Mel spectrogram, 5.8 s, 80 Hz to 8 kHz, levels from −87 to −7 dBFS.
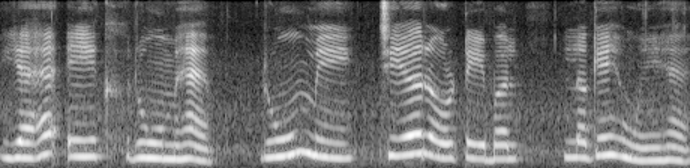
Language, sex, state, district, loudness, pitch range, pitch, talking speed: Hindi, female, Punjab, Fazilka, -16 LUFS, 250-310 Hz, 270 Hz, 125 wpm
